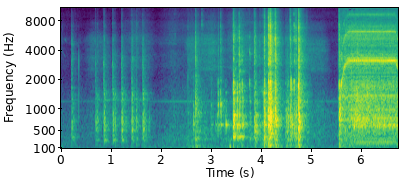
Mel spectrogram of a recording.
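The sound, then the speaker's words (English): A series of quick scraping taps and rattles as a rubber scraper pushes sugar from the sides down into eggs in a food processor, which then switches on with a loud, steady whirring whine that runs without a break to the end. “I'm going to use a rubber scraper to scrape the sugar that splashed up on the sides down into the eggs and spin it one more time.”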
